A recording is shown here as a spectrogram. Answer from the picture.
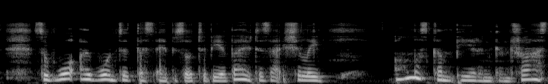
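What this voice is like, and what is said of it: Scottish-sounding accent. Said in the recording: “I know my accent might fool you, but I'm not Scottish.”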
